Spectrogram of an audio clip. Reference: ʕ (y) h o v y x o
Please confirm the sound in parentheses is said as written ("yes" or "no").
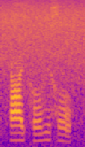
no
